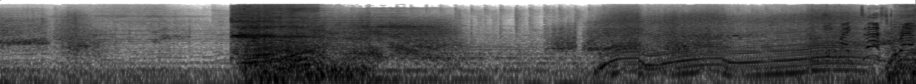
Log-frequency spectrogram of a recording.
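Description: A race car in the Wingo video game fires a powerful Chrome speed boost: a loud surging whoosh and engine roar bursting in abruptly, followed by rising, sweeping engine pitch and continued game effects, with a voice partly talking over it.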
